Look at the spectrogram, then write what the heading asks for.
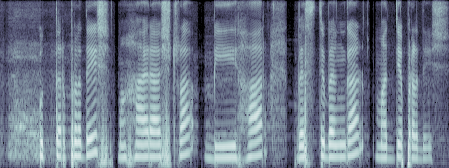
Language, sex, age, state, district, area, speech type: Malayalam, female, 18-30, Kerala, Pathanamthitta, rural, spontaneous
